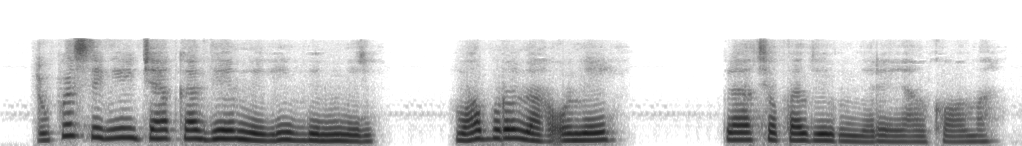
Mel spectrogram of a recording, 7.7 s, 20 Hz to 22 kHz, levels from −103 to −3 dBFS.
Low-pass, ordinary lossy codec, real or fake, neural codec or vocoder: 7.2 kHz; AAC, 32 kbps; fake; codec, 16 kHz in and 24 kHz out, 0.6 kbps, FocalCodec, streaming, 2048 codes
